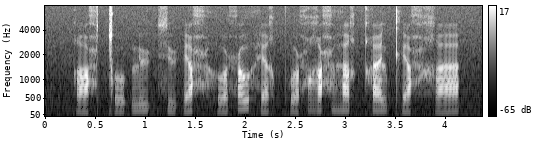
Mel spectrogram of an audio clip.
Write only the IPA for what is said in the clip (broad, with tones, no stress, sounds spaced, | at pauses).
q a˩ ħ ǀ o˩˧ ʔ l ʉ˧˥ ʔ s ʉ˩ ʔ ɛ˧˥ ħ h o˩ ħ o˥ h ɛ˩ χ pʰ o˩˧ ħ ʁ ə˧˥ ħ ɦ a˧ χ qʰ ɛ˧ l kʰ ɛ˩˧ ħ χ a˩˧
